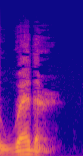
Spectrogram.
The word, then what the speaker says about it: whether: 这个不要念的 whether, 要念的 weather。 H 是不发音的。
